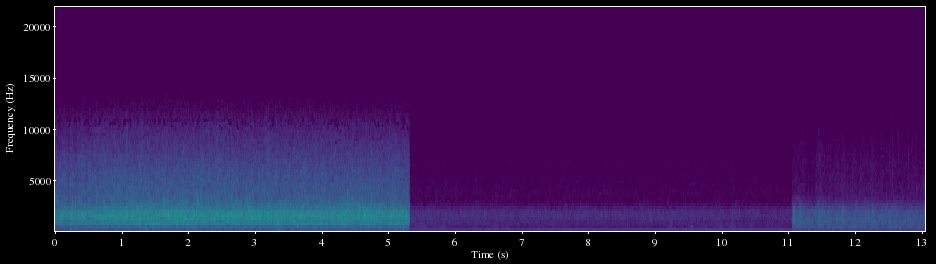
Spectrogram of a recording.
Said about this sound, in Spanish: Por todo ello, felicidades y un fuerte aplauso al Liceo Raúl Padilla por habernos dejado esta gran obra.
